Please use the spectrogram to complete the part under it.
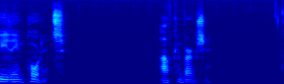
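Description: A middle-aged man speaks calmly through a microphone, pausing between phrases.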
